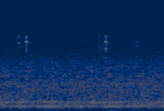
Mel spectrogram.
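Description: Near silence: a faint low hum, with two faint computer mouse clicks about a second apart.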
